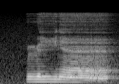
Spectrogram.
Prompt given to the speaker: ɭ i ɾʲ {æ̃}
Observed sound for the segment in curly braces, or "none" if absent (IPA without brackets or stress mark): æ̃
